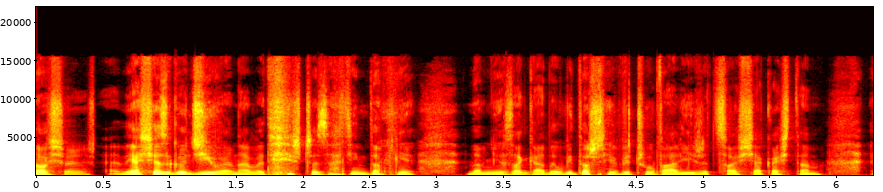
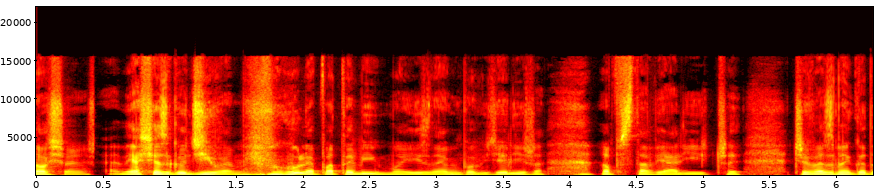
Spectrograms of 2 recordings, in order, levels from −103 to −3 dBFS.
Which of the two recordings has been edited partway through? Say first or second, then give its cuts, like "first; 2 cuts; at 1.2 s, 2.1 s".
first; 1 cut; at 1.5 s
